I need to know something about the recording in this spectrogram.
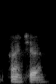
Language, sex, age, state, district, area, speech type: Kashmiri, male, 30-45, Jammu and Kashmir, Kupwara, rural, conversation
